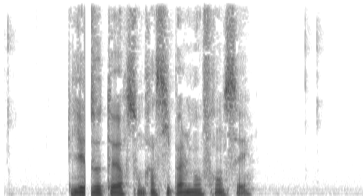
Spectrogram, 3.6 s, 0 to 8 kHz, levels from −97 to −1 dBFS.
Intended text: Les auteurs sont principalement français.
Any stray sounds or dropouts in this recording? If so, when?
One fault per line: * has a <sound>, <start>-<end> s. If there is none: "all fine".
* has a dropout, 0.8-0.9 s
